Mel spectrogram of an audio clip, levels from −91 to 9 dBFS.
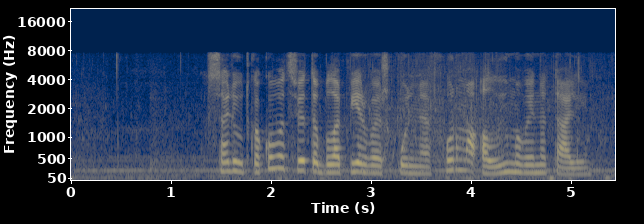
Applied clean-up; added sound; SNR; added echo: none; Waves, surf; 16 dB; none.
